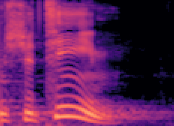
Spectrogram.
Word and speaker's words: Shittim: Then Joshua, son of Nun, secretly sent two spies from Shittim. Had to pronounce that properly.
